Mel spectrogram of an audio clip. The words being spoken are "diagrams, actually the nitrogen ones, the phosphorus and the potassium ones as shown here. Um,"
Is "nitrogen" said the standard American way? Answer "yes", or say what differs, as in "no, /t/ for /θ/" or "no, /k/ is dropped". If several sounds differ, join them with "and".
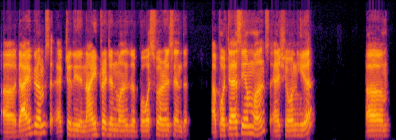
yes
